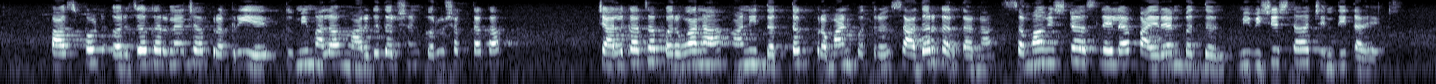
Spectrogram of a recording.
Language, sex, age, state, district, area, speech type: Marathi, female, 30-45, Maharashtra, Mumbai Suburban, urban, read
